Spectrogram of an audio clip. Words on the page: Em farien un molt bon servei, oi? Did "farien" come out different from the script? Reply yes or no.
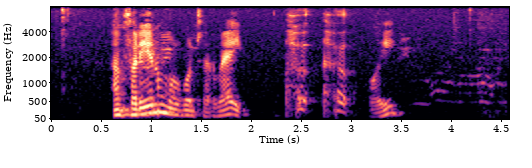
no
